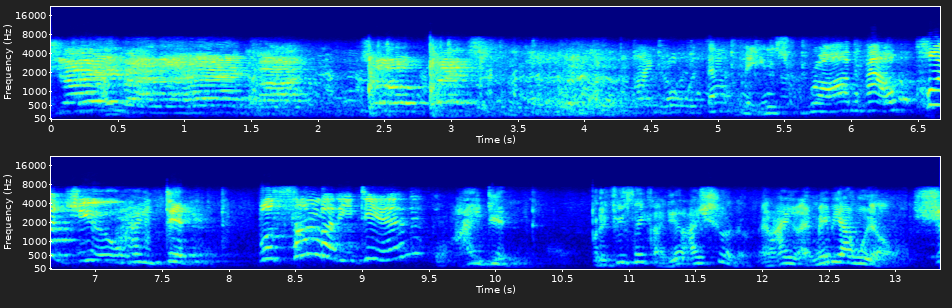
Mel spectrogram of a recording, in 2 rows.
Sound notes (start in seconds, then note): 1.0 singing; 2.3 knocking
